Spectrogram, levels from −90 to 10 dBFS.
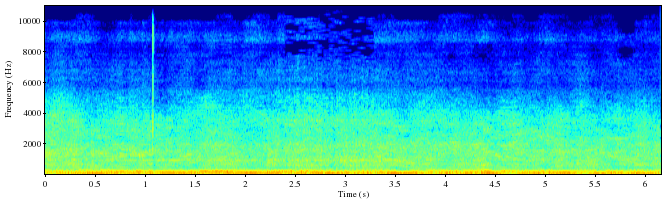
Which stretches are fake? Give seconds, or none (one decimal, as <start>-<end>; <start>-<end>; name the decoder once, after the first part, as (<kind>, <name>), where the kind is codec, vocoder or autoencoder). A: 0.0-2.4 (codec, DAC); 3.3-6.2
